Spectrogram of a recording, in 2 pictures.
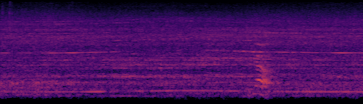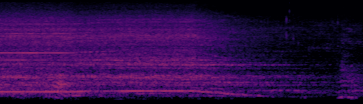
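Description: An electric motor running steadily with a constant hum, then falling in pitch and fading out near the end as it spins down. A short, loud sound with a falling pitch about four seconds in.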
